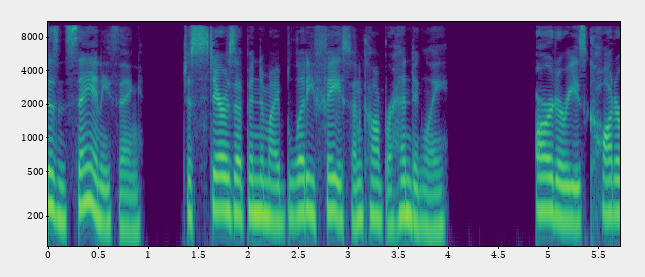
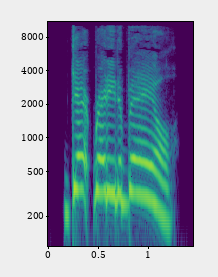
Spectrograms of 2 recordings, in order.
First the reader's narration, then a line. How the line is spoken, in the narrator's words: shout in her ear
